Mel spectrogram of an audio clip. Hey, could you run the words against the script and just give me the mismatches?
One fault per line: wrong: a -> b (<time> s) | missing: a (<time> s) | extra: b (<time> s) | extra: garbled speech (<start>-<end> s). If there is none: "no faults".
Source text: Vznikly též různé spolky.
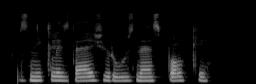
no faults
